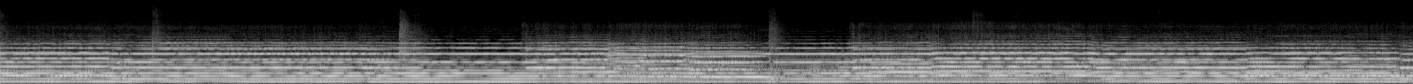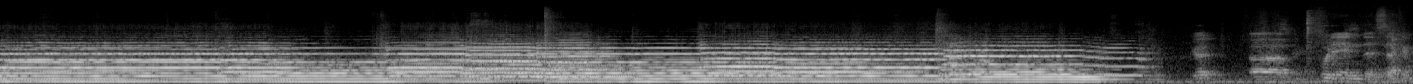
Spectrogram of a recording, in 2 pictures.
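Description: Small brass ensemble playing a slow passage of sustained chords, likely only parts three and four, with the harmony shifting every second or two over a steady low note. The playing cuts off about a second before the end.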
